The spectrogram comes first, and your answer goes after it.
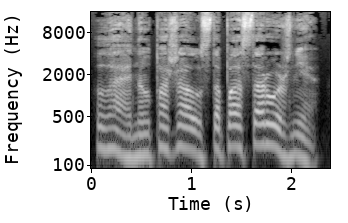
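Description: An anxious, devoted wife who keeps coaxing her husband to slow down, voiced by a male audiobook reader. Her lines come gently and pleadingly, set in a fairly high, dry, close-miked voice. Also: no room sound, natural voice. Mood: worried. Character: worried devoted wife, middle-aged woman.

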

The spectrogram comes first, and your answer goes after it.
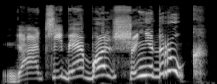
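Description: A woman voicing a squabbling two-headed talking bird in a storybook, shrill and excitable, with its lines set a little back from the mic. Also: slow pace, no echo, clean studio sound, heavily acted.

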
